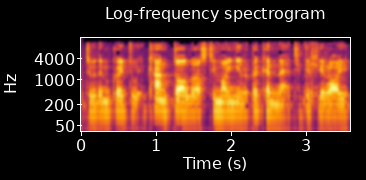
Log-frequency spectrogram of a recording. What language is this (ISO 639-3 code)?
cym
